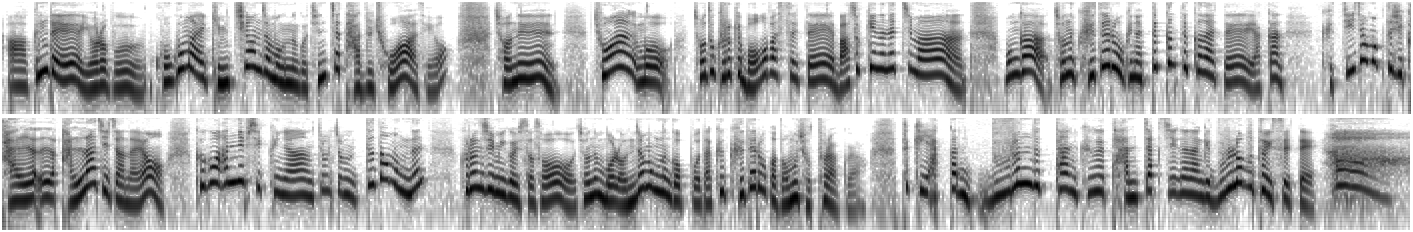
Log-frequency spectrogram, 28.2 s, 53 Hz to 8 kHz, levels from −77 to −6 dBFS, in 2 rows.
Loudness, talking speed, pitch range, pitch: -16 LUFS, 305 characters per minute, 215-335 Hz, 270 Hz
